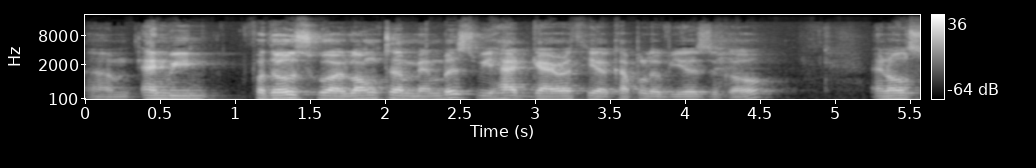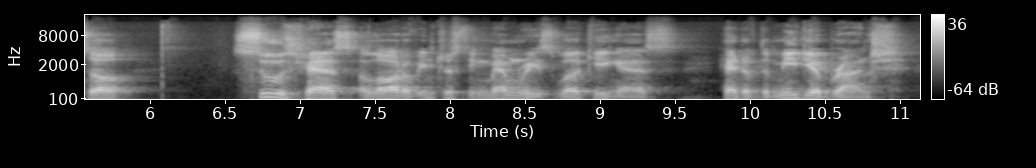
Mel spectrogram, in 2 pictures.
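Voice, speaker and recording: A man's voice: medium pitch, fairly even intonation, normal speed. A middle-aged man giving a formal speech of introduction as a host, telling anecdotes along the way. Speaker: host introducing a guest lecturer. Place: indoor public lecture event. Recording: roomy, echoing event venue sound.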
